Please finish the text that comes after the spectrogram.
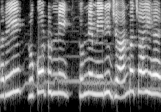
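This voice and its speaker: A woman's voice: very high-pitched, steady tone, moderate pace, a bit bright, voice pushed up. A woman voicing a grateful, generous female serpent in a cartoon story, speaking earnestly. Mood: grateful, kind. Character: grateful female serpent granting a magic gift.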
